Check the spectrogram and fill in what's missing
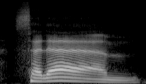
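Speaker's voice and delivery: "Salam" with a long, open, forward a; open mouth-cavity voice. Shown as a demonstration. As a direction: release "Salam" from the open mouth, not the throat. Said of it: "tapi suara al-jauf".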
